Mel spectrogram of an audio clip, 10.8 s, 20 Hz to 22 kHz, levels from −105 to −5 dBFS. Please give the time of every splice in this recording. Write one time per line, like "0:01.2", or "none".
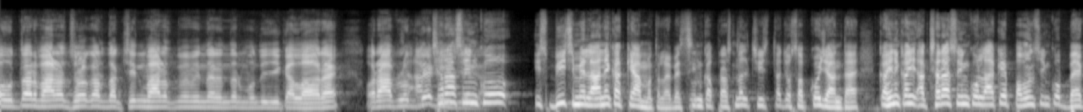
0:04.3
0:06.9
